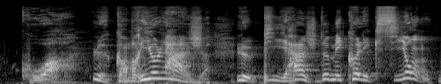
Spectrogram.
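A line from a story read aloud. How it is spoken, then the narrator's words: Impatient exclamation. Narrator (French): Ganimard s'écria d'un ton d'impatience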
